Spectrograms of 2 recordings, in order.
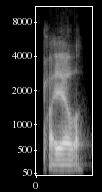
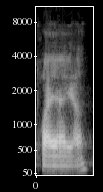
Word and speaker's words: paella: it paella is it pie AR has it's pronounced paella paella I believe yes excellent not my strong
